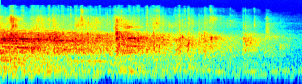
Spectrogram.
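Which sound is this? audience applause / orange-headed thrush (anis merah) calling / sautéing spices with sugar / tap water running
audience applause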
